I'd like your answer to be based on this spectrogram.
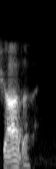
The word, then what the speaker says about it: Shada: K-U-R-T. – Yeah. – Kurt, and it was Shada. My last name was real, old German name. They pronounced it right in the class, Shada. And then one time, the principal came on the inner class, that is Jim Shade there.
